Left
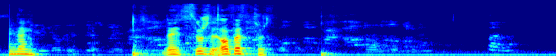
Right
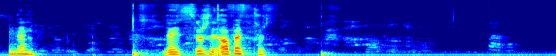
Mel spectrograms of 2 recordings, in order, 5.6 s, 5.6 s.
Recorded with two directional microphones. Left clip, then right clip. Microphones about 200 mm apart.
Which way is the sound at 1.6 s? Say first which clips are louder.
Right 2 dB; 15° right (ahead or behind).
